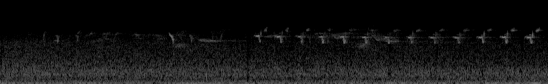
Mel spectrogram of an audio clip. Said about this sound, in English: Those birds are still singing here. Way up in the top of a dead tree. It's possible that all these birds are juveniles.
